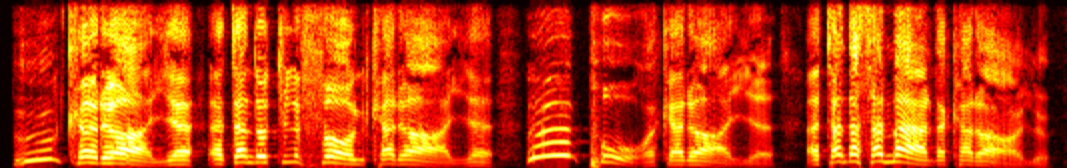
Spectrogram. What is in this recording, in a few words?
angry portuguese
